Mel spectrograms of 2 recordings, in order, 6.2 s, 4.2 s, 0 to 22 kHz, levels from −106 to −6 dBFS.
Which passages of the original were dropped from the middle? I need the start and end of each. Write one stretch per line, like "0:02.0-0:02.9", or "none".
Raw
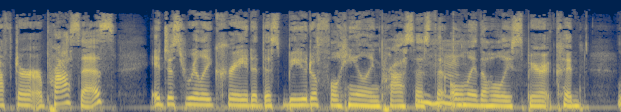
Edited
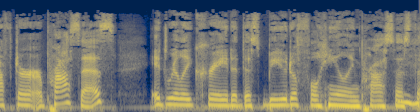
0:01.6-0:01.8

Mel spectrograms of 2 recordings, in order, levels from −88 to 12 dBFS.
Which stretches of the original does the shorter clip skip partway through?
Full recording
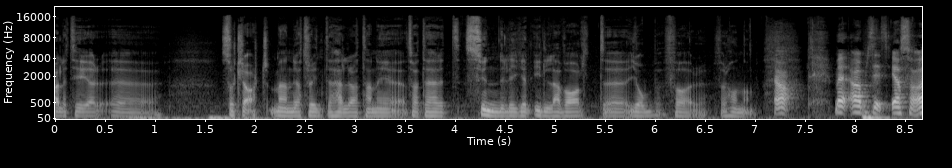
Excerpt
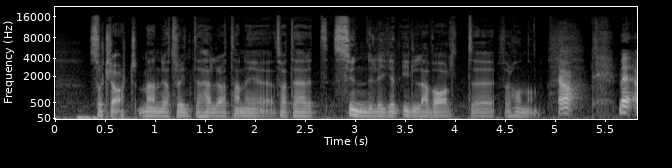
0:05.7-0:06.5

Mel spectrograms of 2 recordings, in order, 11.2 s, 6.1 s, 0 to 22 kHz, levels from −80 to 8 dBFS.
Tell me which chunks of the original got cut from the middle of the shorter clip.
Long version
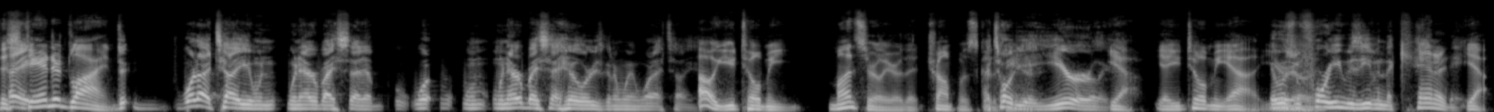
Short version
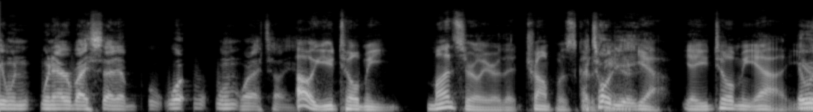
0:03.6-0:04.8
0:07.8-0:08.3

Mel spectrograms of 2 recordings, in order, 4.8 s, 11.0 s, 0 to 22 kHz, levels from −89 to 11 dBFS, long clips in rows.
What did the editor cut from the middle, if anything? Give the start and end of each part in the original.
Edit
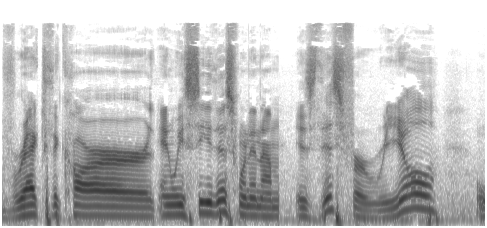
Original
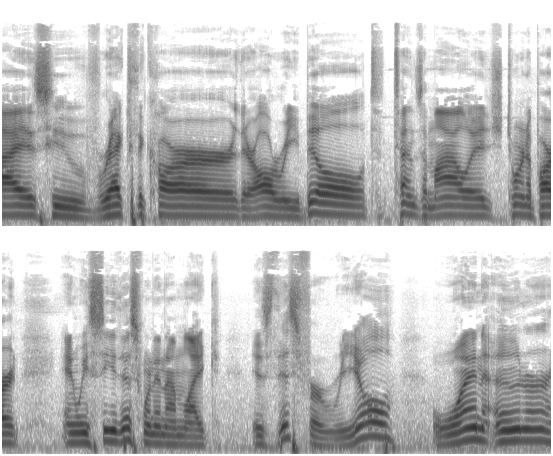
0:02.4-0:06.1
0:07.3-0:07.8

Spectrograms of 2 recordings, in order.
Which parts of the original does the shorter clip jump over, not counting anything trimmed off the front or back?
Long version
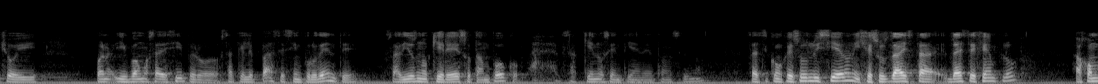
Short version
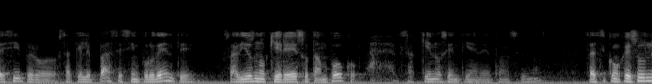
none

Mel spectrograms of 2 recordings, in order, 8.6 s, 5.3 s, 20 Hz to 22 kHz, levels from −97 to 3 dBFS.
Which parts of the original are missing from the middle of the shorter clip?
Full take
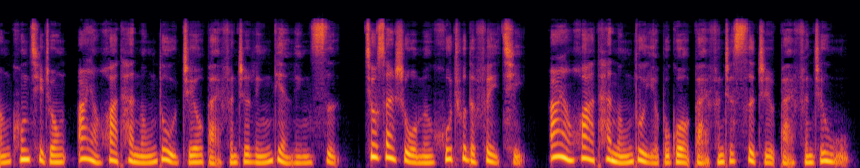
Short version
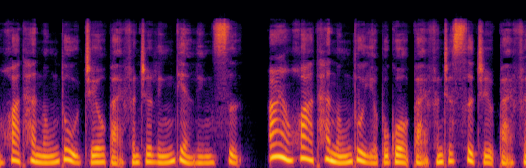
0:03.6-0:05.4

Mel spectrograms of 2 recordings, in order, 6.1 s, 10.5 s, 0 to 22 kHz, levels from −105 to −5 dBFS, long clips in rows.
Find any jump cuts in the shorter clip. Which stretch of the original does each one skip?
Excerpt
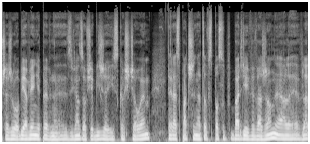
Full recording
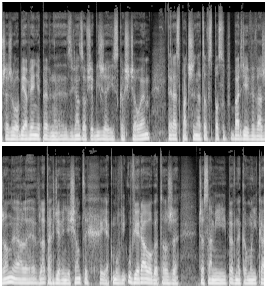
none

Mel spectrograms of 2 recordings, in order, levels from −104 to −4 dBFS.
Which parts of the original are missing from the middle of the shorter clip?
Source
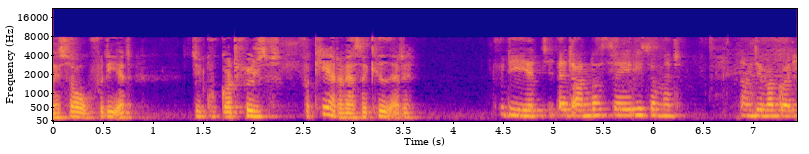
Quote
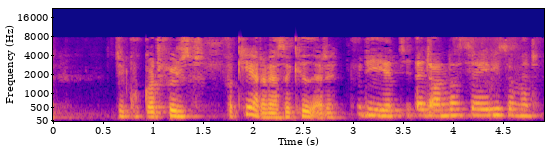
0:03.7-0:04.3

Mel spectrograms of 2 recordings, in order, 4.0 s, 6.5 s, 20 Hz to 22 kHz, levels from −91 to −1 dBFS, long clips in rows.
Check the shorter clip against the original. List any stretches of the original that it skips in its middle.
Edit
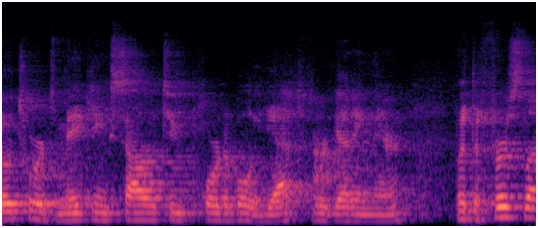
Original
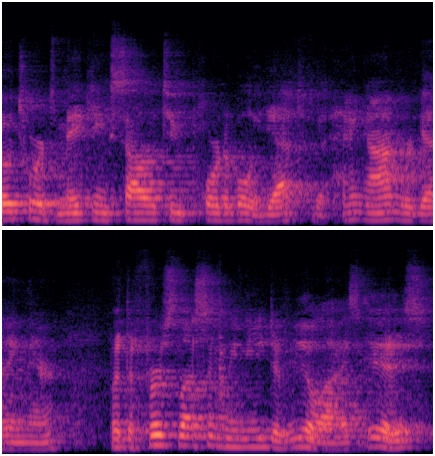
0:02.3-0:03.0

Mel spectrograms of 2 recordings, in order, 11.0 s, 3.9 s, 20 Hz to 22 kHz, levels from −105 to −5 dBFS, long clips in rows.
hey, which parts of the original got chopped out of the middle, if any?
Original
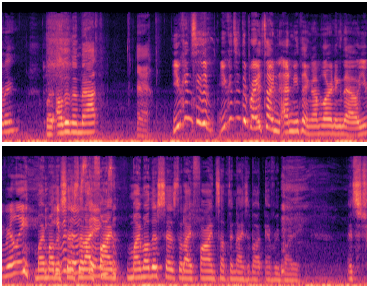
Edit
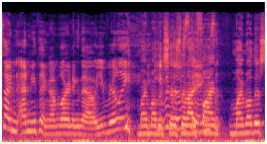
none

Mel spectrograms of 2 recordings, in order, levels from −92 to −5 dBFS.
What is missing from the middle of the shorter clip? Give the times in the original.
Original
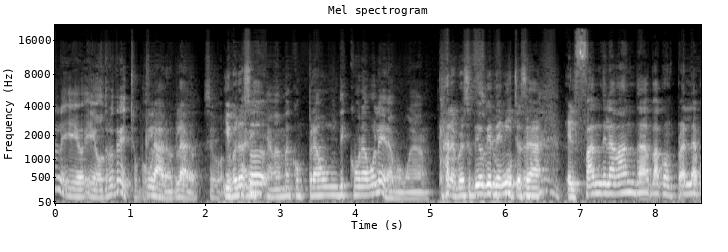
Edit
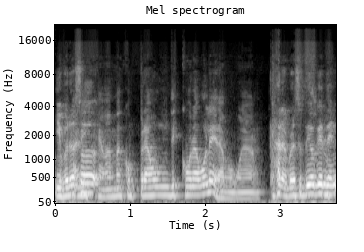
none

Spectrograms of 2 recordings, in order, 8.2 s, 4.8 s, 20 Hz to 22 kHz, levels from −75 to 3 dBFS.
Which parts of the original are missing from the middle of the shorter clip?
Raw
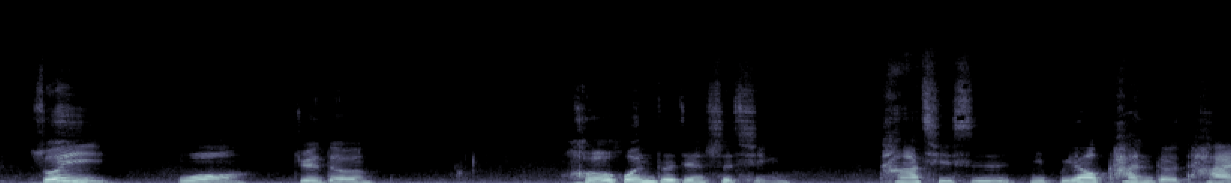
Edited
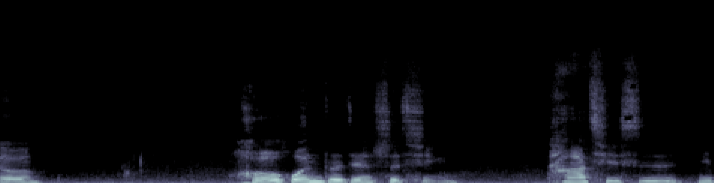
none

